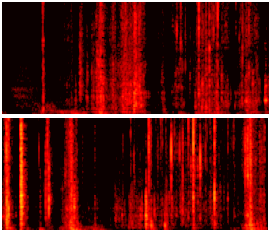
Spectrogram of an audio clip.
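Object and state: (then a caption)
Clear slime with water beads. Long decorated acrylic nails scratch and tap into a flat sheet of clear crunchy slime packed with colorful gel water beads lying on a wooden table, then fingertips press it flat. The result is a quiet, bright run of crisp crackles, pops and crinkling snaps in quick, uneven bursts, with a few sharper cracks standing out.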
